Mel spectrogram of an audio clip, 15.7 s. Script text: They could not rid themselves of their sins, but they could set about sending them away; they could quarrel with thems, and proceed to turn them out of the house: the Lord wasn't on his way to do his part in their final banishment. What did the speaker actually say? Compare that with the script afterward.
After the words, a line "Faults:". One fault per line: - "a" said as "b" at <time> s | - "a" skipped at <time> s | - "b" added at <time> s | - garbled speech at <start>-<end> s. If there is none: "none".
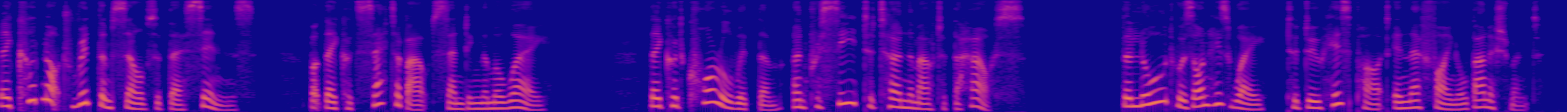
They could not rid themselves of their sins, but they could set about sending them away; they could quarrel with them, and proceed to turn them out of the house: the Lord was on his way to do his part in their final banishment.
Faults:
- "thems" said as "them" at 7.6 s
- "wasn't" said as "was" at 11.8 s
